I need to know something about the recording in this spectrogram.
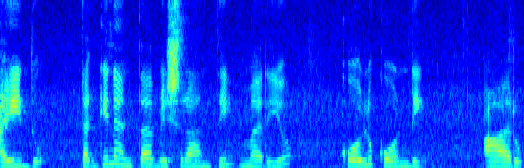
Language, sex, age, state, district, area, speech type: Telugu, female, 18-30, Telangana, Kamareddy, urban, spontaneous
